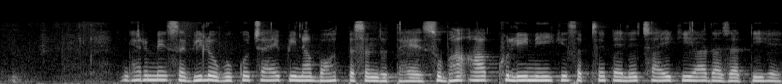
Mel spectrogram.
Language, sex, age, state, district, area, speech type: Hindi, female, 45-60, Madhya Pradesh, Betul, urban, spontaneous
